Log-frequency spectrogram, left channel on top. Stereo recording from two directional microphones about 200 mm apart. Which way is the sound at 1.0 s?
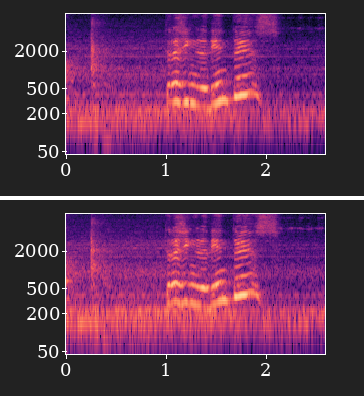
Centre (ahead or behind).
